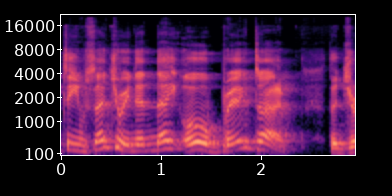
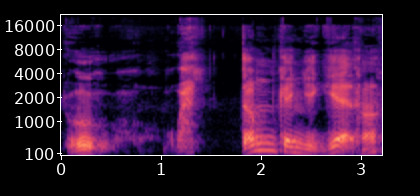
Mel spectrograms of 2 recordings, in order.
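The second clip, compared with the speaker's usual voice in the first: slow scornful whisper; whispered disbelief; mocking whisper; 4 semitones lower, 3 dB quieter, slower than usual. Real, not acted. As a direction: hush it like a sneer. Scornful aside on the West.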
